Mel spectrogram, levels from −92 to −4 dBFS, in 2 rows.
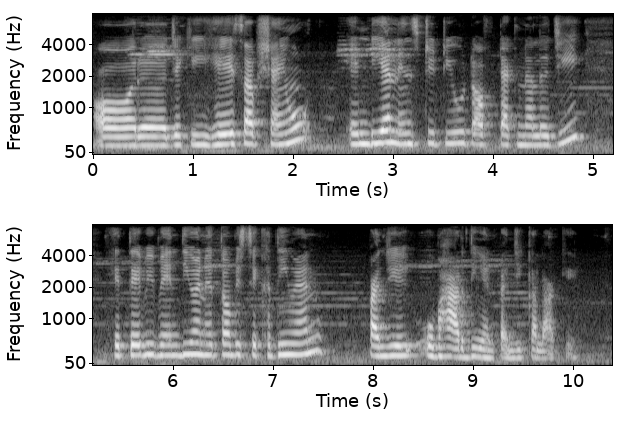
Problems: constant background noise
